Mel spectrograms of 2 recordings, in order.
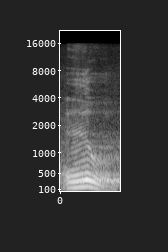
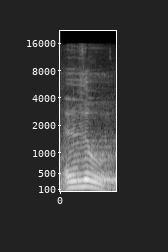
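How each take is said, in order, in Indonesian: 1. Bunyi pertama adalah 'th' bersuara. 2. Bunyi pertama adalah 'th' bersuara.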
